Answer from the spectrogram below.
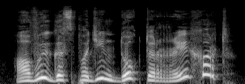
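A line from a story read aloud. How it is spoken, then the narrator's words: Priest's surprised exclamation. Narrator (Russian): воскликнул священник с удивлением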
